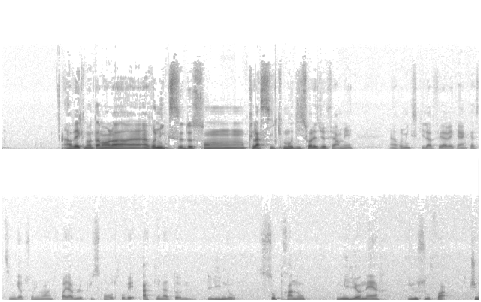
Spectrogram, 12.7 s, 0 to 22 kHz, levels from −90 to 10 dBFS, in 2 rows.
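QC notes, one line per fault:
5.18–9.58 s, automatic gain rising: the input dropped about 19 dB, so the gain control lifted gain about 7 dB gradually, swelling voice and room noise together.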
